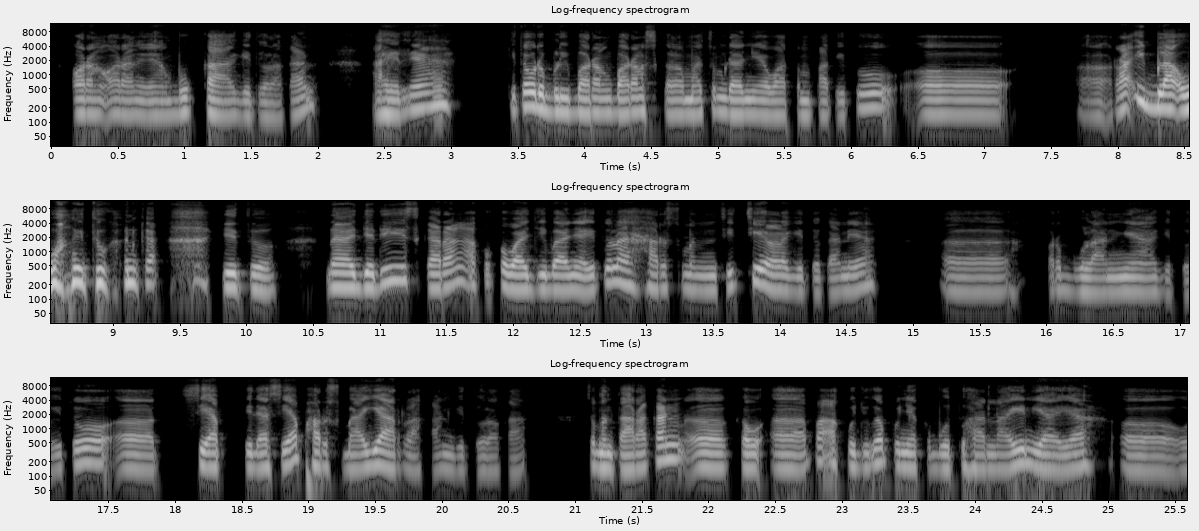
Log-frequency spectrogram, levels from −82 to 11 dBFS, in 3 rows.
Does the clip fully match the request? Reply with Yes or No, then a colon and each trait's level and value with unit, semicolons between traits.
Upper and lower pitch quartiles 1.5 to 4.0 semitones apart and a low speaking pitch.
No: average, 3.3 semitones; medium, 150 Hz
